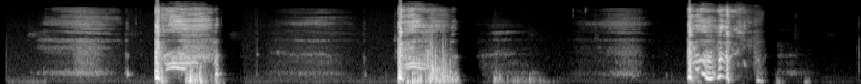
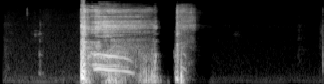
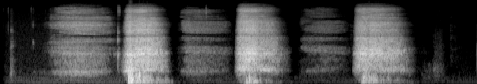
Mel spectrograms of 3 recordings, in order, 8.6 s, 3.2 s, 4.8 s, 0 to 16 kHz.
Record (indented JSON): {
  "three_cough_length": "8.6 s",
  "three_cough_amplitude": 32768,
  "three_cough_signal_mean_std_ratio": 0.29,
  "cough_length": "3.2 s",
  "cough_amplitude": 32768,
  "cough_signal_mean_std_ratio": 0.28,
  "exhalation_length": "4.8 s",
  "exhalation_amplitude": 30414,
  "exhalation_signal_mean_std_ratio": 0.4,
  "survey_phase": "beta (2021-08-13 to 2022-03-07)",
  "age": "18-44",
  "gender": "Male",
  "wearing_mask": "No",
  "symptom_runny_or_blocked_nose": true,
  "symptom_onset": "12 days",
  "smoker_status": "Prefer not to say",
  "respiratory_condition_asthma": false,
  "respiratory_condition_other": false,
  "recruitment_source": "REACT",
  "submission_delay": "1 day",
  "covid_test_result": "Negative",
  "covid_test_method": "RT-qPCR",
  "influenza_a_test_result": "Negative",
  "influenza_b_test_result": "Negative"
}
